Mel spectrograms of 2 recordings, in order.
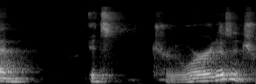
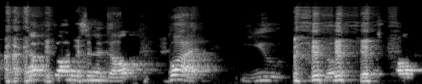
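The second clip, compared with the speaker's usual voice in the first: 1 laughing joke; 4 semitones higher, 7 dB louder than usual. Real, not acted. Joking about adult circumcision.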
